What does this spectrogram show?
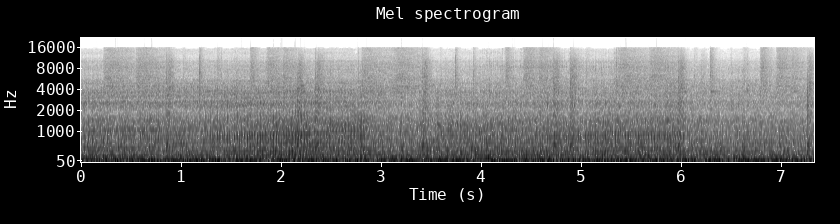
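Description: Yamaha XV950 Bolt's air-cooled V-twin running steadily under way, with wind noise on the microphone.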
